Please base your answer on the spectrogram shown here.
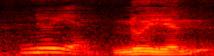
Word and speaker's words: Nguyen: Nguyen.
